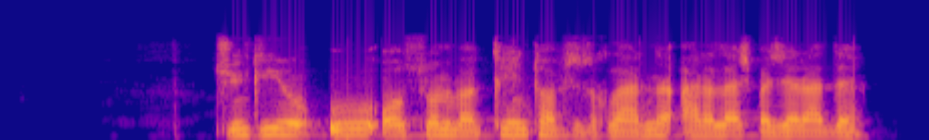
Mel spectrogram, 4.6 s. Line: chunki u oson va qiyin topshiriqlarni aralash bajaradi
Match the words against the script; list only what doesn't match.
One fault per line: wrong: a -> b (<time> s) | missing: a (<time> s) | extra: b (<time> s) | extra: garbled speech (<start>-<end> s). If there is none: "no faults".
no faults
